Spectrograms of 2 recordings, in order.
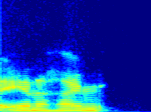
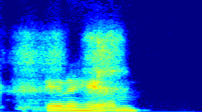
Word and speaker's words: Anaheim: I always want to say it. I know it's pronounced that because the Anaheim angels, but I'm like Anna Ham.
